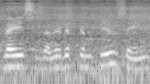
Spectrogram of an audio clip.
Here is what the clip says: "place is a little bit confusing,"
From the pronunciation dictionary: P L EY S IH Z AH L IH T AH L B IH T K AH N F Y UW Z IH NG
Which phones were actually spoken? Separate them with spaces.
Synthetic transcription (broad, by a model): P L EY S IH Z AH L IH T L B IH T K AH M F Y UW Z IH NG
